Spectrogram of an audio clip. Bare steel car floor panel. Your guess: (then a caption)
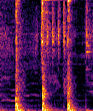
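Rattly. Four knocks on the bare steel floor and transmission-tunnel panel inside a stripped NB Mazda Miata, before any sound deadening is applied, each giving a low, hollow thud with a brief tinny rattle. The untreated sheet metal shakes and vibrates like a tin can.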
